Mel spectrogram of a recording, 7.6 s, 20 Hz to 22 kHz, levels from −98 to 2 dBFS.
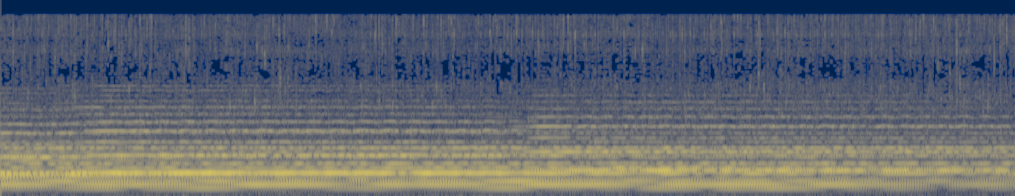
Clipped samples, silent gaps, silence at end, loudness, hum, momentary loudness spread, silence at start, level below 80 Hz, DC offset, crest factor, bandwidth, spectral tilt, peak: under 0.1%; none; 0 s; -22 LUFS; none; 6 LU; 0 s; -66 dBFS; under 0.1%; 12 dB; 17 kHz; -7 dB/octave; -8 dBFS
